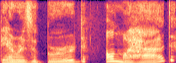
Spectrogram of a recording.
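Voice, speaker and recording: A female-sounding voice puts on a character voice with a very deep, low pitch. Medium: read story. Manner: worried, fretful.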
